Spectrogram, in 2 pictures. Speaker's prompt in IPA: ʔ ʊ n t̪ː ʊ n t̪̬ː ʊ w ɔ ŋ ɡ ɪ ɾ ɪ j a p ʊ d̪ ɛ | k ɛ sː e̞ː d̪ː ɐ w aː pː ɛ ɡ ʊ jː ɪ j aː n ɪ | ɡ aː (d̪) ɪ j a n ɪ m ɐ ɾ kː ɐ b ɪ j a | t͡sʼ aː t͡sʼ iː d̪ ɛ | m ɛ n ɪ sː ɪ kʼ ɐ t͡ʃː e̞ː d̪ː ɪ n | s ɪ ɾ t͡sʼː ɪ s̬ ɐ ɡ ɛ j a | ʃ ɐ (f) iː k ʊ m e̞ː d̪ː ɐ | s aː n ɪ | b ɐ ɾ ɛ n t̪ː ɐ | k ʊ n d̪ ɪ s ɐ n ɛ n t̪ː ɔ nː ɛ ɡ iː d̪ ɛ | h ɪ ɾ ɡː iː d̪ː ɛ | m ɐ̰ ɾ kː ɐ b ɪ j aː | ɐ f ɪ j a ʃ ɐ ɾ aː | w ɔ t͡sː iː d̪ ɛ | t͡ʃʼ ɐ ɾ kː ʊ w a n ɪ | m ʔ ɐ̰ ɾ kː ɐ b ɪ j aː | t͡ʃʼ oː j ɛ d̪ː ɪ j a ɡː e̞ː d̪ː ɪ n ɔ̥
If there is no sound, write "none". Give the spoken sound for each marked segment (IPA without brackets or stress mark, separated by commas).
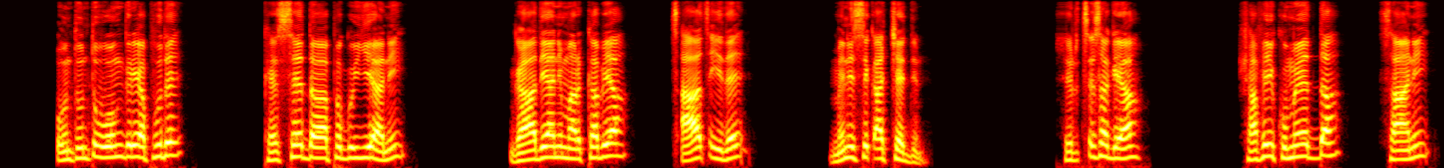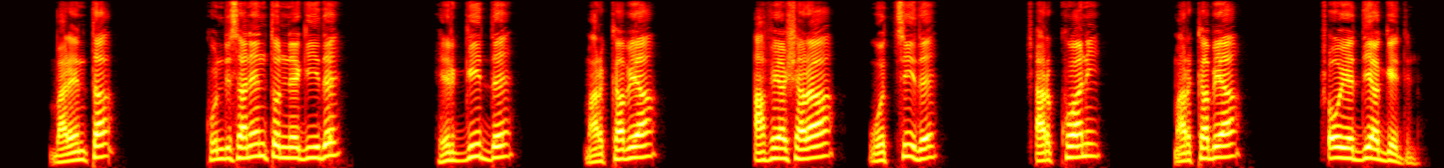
d̪, f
